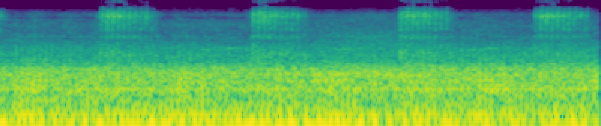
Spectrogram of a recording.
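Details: Sleeping tricolor (calico) cat snoring gently: soft, steady low rumbling with a faint airy hiss about every second.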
